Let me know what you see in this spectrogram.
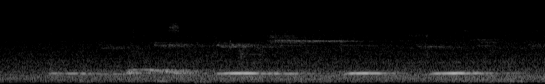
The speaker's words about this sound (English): Now, doves can haggah. Let me read. Okay, here's a dove. He's going to haggah.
